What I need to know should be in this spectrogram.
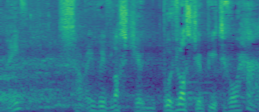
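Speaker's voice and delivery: ordinary talk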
